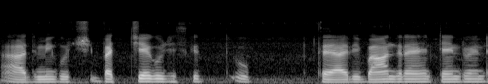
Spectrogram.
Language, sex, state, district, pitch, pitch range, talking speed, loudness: Hindi, male, Uttar Pradesh, Lucknow, 120 Hz, 110-125 Hz, 135 wpm, -19 LUFS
